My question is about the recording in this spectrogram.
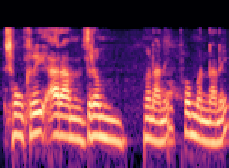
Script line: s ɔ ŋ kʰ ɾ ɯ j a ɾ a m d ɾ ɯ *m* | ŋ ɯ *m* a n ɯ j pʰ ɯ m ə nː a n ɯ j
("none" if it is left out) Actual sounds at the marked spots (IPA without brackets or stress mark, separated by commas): m, n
